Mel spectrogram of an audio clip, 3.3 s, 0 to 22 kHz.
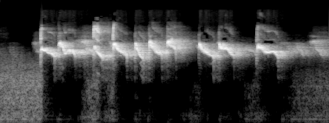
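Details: Malaysian Mata Puteh, or Oriental white-eye, in open buka song, Singapore, 29 March 2023, humid with sudden showers: a continuous run of sharp, high, warbled chirps falling and rising in quick succession, little background noise.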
